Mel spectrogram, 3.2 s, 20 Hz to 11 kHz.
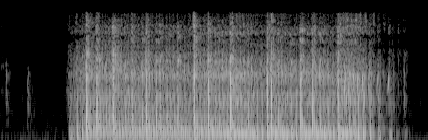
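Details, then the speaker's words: Stihl 011AV chainsaw, non-running saw revived, carb low and high mixture screws each set one turn out: catches and runs ragged and uneven about two and a half seconds then dies, running lean; needs about half a turn more out on both jets. "Okay, looks like it needs a little bit more on the low jet like I had it and the high jet for that matter."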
